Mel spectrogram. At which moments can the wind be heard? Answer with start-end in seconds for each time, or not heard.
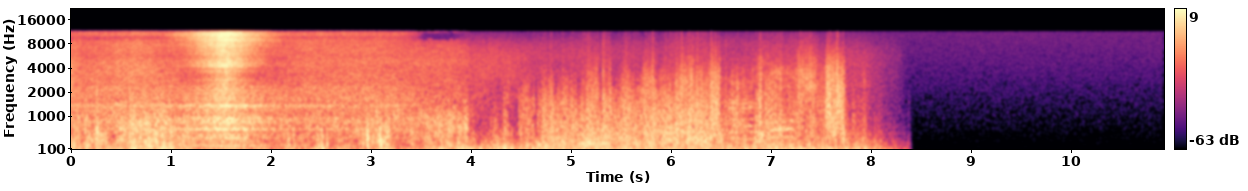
0.0-8.4.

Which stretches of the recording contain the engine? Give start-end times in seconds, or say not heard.
0.0-3.5.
